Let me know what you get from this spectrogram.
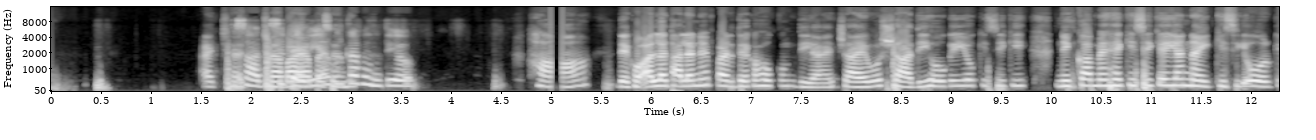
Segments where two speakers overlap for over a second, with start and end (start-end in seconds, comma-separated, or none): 1.8-3.0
